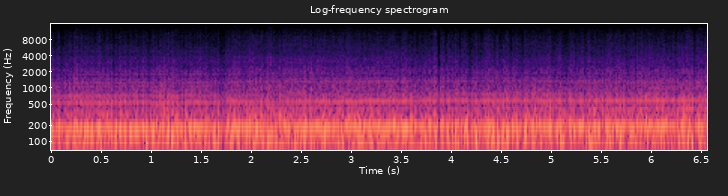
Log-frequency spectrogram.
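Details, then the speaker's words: 2007 Suzuki GSX-R 750 on the move, uneven lumpy note like three cylinders with steady high whine; owner suspects electrical fault in stator or regulator/rectifier, battery fell 13 to 9 volts, bike later died; misfire and whine. "it even feels like we're running on like three cylinders and there's this weird whining noise that I've been hearing something's up clearly"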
